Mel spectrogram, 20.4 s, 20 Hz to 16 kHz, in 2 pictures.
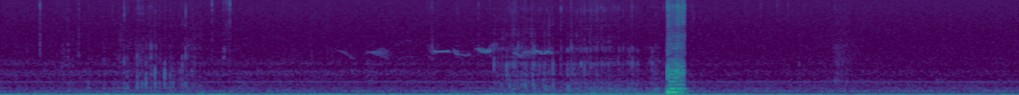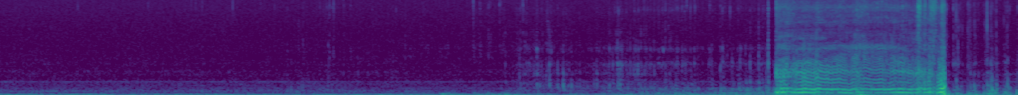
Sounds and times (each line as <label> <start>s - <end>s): Fly eating 6.7s - 6.9s
Fly eating 18.0s - 19.7s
